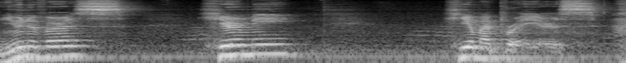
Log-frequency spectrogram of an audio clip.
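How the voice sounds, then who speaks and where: A man talks at a fairly slow pace. Noticeable background noise and audible room echo are present. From Brazil (Rio de Janeiro). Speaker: yoga teacher. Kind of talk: casual livestream talk.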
